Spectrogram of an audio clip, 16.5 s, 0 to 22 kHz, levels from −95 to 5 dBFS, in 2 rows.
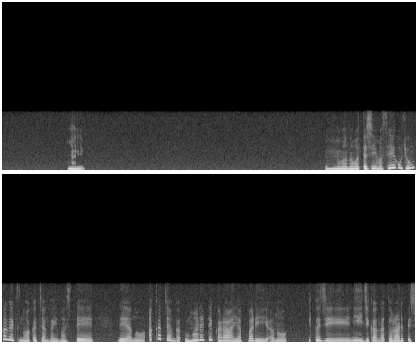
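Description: No technical faults can be heard in the speech, which has the band-limited character of a wideband call path with nothing above 8 kHz, as fits a G.722 codec.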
